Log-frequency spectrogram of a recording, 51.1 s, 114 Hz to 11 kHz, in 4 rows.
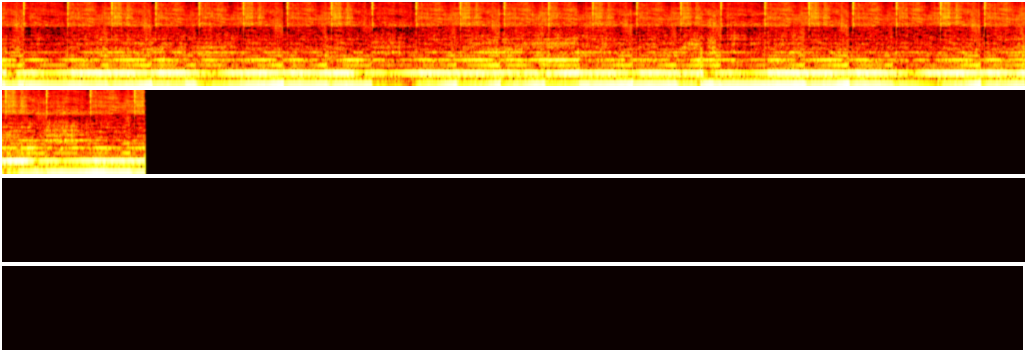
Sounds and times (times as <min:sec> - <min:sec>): Music: 0:00.0 - 0:14.6.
